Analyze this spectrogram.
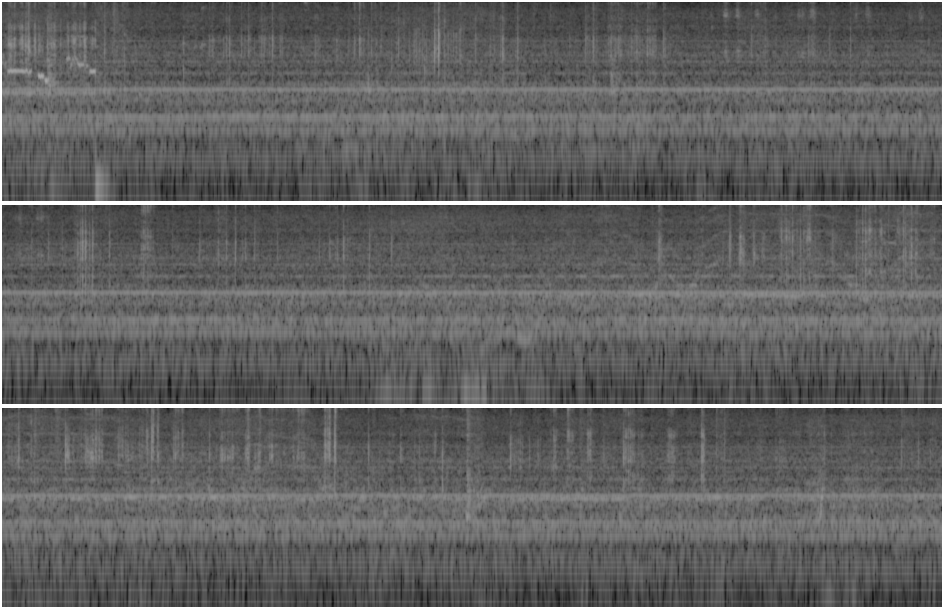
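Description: Pencil scratching and ticking on a drawing board, in many short scattered strokes, over a steady hum of several tones.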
